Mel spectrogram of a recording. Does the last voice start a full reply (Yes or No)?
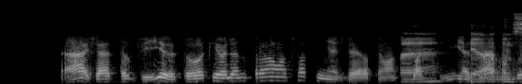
Yes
